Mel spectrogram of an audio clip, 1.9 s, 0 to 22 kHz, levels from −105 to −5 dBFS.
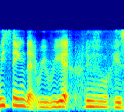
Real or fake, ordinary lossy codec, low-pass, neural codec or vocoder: fake; none; 7.2 kHz; codec, 16 kHz in and 24 kHz out, 0.4 kbps, LongCat-Audio-Codec, four codebook decoder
